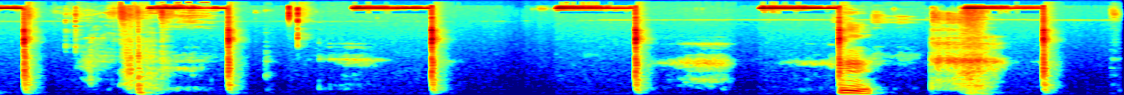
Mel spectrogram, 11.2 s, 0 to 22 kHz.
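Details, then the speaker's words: Old O'Briens model 16/110 electric fence energizer plugged in for testing before repair: sharp dry click every two seconds or so as it pulses, with its lights flashing out of sync with the clicks. "So, let's go ahead and plug this thing in again. I It's been a couple days since I actually looked at this thing, so I'm going to plug it in. I can hear it clicking."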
